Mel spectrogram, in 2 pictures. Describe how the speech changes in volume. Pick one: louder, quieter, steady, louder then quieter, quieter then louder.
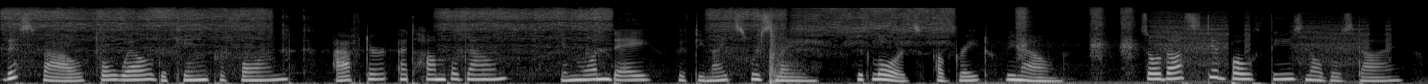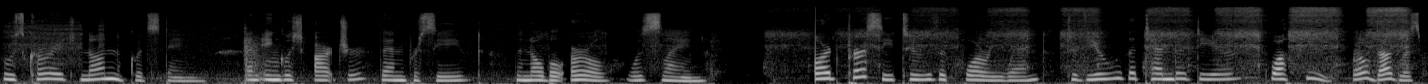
steady.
